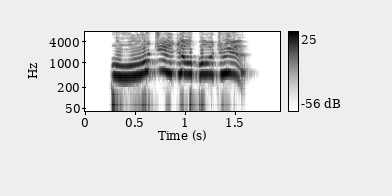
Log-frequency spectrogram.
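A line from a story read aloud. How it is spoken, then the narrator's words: Angry shout. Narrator (Chinese): 生气王子大叫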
